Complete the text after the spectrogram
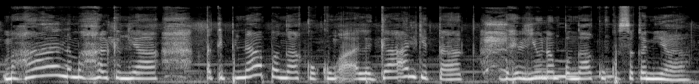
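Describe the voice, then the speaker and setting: A woman plays an earnest young activist heroine in a radio play. Her high, mellow voice is tender and reassuring. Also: normal speed, soft background music, natural voice. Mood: soothing. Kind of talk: amateur radio drama acting.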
